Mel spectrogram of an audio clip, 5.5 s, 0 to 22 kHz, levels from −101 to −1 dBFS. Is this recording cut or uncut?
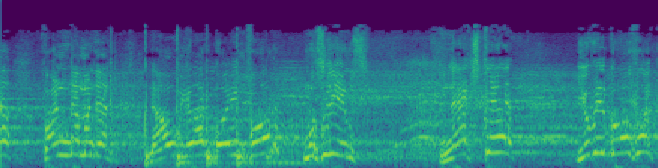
uncut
